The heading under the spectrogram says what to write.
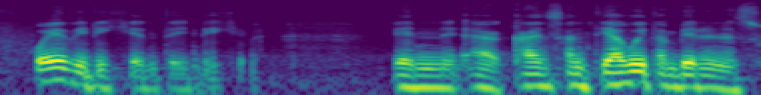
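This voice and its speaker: A man with a dark, mellow tone talks at a moderate pace with ordinary pitch variation. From Chile. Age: 50s. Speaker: lawyer and Mapuche political spokesman; lawyer, political spokesman. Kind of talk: interview. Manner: halting. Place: studio. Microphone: lapel.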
